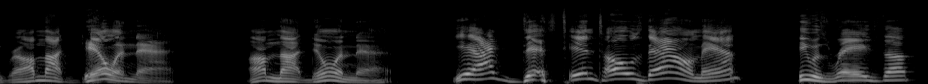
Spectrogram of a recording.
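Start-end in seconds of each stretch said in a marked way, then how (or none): none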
